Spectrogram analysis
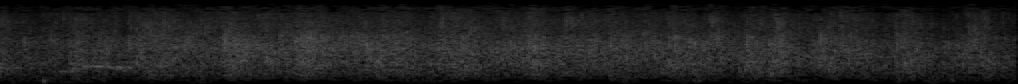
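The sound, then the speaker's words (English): An audience claps together in steady, dense applause that holds at an even, fairly loud level for about five seconds, with no voices standing out above it. “Honestly, I think Jesus should get a clap for that one alone.”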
